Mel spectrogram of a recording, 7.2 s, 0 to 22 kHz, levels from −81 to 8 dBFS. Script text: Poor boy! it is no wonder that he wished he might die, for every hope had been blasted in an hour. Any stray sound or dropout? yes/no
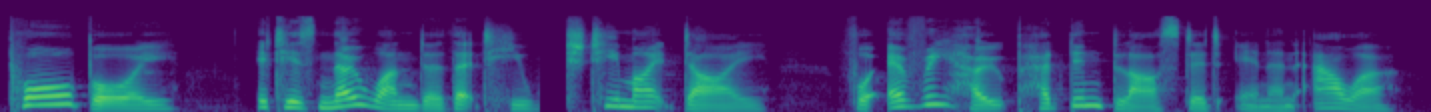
yes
